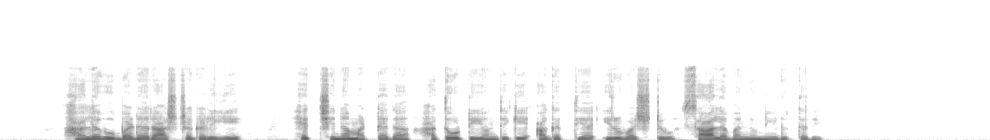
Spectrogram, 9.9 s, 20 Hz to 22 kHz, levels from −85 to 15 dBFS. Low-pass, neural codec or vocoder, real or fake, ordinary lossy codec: none; none; real; none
